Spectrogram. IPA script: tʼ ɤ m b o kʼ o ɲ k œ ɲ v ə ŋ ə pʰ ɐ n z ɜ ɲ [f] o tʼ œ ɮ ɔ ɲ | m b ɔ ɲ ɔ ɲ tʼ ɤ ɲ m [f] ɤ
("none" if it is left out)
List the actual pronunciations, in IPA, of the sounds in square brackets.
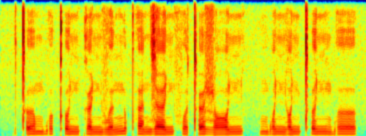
f, b

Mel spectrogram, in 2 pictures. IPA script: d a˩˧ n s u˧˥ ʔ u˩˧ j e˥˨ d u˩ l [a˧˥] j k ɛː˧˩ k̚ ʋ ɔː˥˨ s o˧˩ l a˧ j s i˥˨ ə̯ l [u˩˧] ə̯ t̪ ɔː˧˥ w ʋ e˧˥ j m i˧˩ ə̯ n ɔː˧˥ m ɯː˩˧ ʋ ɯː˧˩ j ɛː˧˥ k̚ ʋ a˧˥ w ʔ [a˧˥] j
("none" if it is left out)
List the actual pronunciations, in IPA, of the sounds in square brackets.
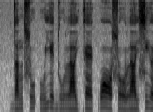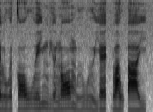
a˩, u˩˧, a˧˥

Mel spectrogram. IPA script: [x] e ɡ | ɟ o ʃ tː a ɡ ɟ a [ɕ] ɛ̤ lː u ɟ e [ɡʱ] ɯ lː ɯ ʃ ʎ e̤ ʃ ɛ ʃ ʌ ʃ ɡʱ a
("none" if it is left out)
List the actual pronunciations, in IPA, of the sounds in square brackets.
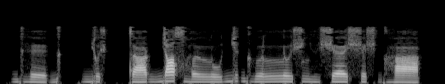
ɡʱ, sˤ, ɡʱ

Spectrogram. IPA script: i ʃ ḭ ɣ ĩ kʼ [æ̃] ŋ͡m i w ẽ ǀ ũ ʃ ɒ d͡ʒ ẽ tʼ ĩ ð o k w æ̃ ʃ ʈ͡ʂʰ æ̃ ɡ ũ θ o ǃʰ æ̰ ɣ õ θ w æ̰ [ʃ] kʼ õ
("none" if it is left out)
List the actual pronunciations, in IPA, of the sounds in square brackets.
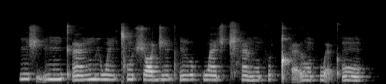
æ̃, none

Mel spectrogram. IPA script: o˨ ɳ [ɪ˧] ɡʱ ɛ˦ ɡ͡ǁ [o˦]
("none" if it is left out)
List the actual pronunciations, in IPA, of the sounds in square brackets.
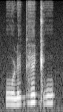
ɪ˧, o˦

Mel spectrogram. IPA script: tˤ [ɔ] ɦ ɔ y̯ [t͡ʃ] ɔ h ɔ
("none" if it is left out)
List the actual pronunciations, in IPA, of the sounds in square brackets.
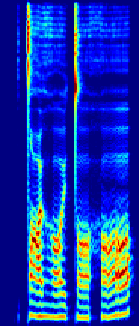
ɵ, t

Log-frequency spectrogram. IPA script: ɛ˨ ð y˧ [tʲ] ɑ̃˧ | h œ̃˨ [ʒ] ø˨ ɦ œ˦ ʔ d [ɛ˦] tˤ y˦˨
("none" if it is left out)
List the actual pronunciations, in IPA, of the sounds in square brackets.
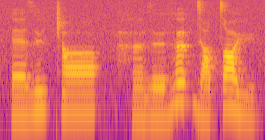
c, ð, ɛ˨

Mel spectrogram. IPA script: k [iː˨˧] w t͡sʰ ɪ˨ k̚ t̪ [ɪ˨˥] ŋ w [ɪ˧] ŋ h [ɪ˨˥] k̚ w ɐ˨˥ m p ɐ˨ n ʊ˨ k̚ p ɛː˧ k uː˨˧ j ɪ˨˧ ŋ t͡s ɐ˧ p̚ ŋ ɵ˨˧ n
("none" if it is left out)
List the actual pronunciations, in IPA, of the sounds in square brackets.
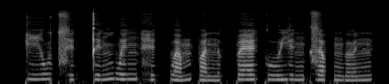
iː˨˧, ɪ˨˥, ɪ˧, ɪ˨˥

